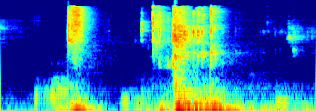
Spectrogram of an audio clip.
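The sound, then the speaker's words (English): A Red Oak beer is cracked open with a short hiss, followed after a pause by a longer, fizzing burst of escaping gas, fairly quiet overall. “I believe they just started canning their most popular Red Oak Amber Lager. But otherwise, I'm excited to crack this open and see what we've got here”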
